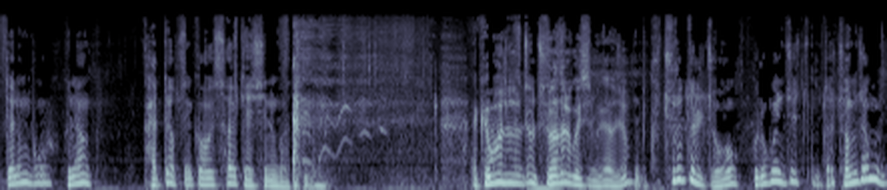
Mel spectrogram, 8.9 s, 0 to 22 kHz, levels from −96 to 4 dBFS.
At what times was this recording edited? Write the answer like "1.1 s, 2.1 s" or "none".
3.7 s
